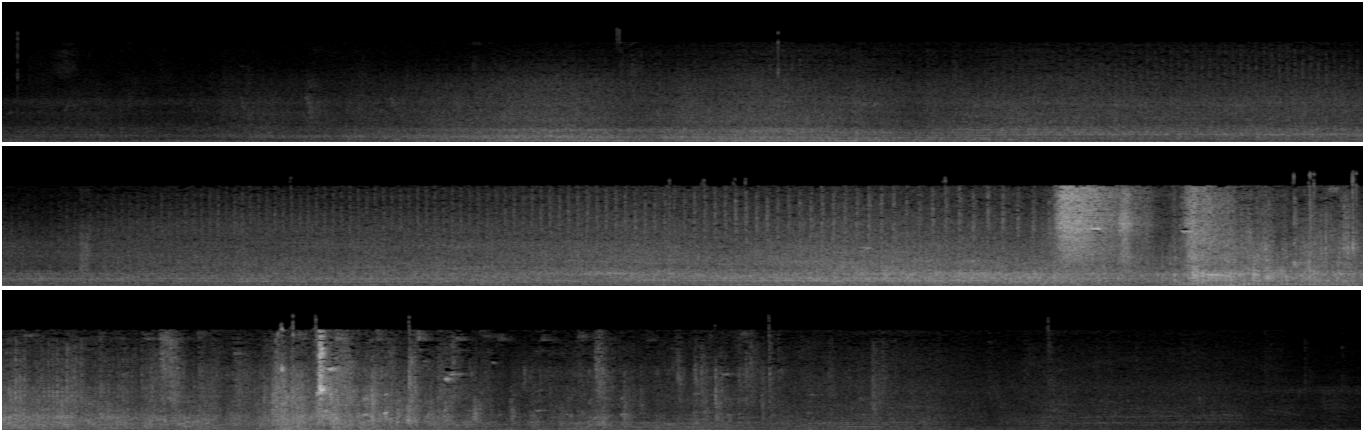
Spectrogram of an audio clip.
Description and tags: truck semi trailer approach slow to stop turn and pull away slow heavy rattly diesel
truck semi trailer approach slow to stop turn pull away slow heavy rattly diesel
diesel, pull, rattly, stop, trailer, truck, turn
